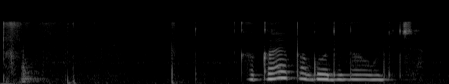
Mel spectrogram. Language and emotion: Russian, sad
